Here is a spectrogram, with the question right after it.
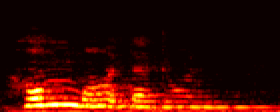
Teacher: ہم اس کو ادغام کر کے پڑھیں گے، یعنی میم کو تشدید لگا کے پڑھیں گے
